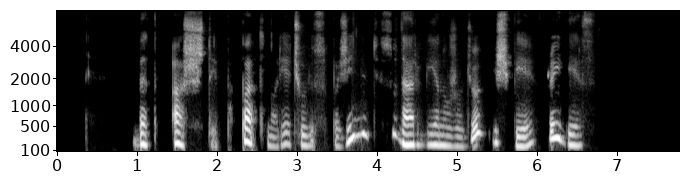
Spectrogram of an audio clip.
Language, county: Lithuanian, Kaunas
